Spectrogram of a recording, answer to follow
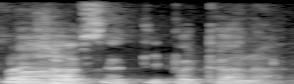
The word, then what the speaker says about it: Mahā Satipaṭṭhāna: Mahā Satipaṭṭhāna Sutta which Yes, Mahā Satipaṭṭhāna.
